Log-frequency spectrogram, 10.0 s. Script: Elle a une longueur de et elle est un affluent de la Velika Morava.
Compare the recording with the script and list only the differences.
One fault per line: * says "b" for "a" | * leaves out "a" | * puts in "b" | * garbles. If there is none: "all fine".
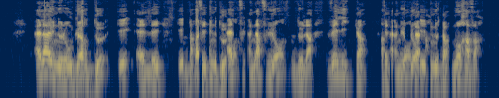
* garbles
* garbles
